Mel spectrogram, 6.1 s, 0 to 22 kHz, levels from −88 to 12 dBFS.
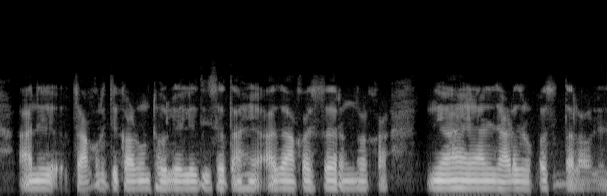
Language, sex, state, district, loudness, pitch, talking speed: Marathi, male, Maharashtra, Nagpur, -19 LUFS, 110 Hz, 100 wpm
